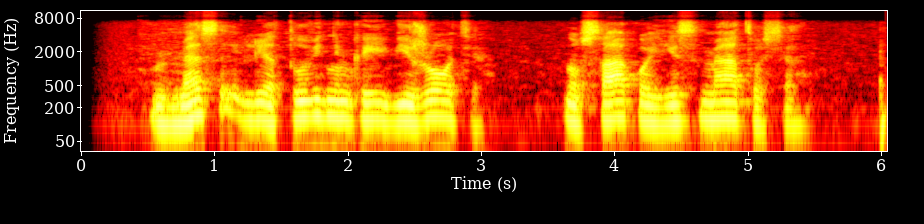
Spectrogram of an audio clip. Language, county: Lithuanian, Klaipėda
